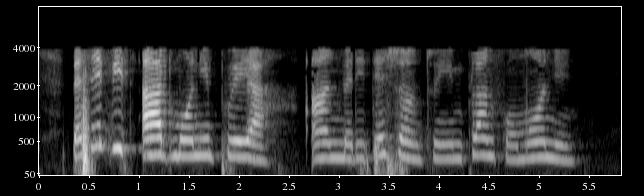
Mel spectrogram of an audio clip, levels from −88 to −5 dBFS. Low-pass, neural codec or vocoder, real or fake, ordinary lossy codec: 7.2 kHz; vocoder, 44.1 kHz, 128 mel bands every 256 samples, BigVGAN v2; fake; AAC, 16 kbps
